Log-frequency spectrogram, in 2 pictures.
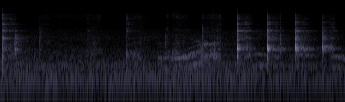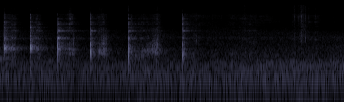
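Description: A spoon scraping and knocking against a pan as sauce is scooped out onto a plate, with a quick run of about a dozen knocks, roughly three a second, in the middle.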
